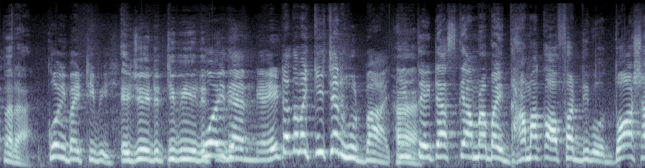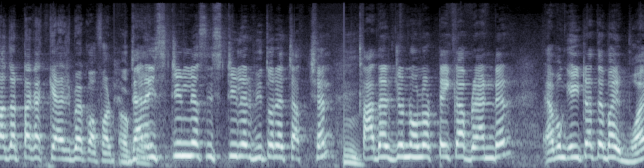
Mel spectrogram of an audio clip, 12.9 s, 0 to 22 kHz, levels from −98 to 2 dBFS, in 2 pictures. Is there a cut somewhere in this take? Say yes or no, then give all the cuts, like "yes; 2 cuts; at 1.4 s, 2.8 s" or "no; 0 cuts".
yes; 3 cuts; at 3.8 s, 7.6 s, 9.8 s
